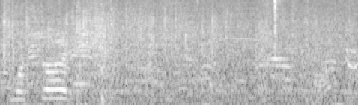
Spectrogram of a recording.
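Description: A raised, sung-out voice calls briefly about half a second in, then faint overlapping chatter and calls from players and spectators carry on underneath.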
